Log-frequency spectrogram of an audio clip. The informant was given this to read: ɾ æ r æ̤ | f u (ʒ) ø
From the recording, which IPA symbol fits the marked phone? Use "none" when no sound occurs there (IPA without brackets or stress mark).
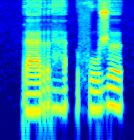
ʒ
